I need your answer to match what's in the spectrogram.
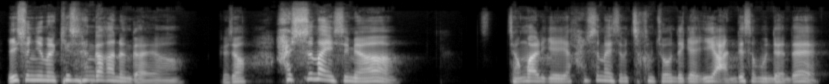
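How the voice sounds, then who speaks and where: A male pastor with a Jeolla Korean accent preaches a sermon in a clean-toned, slightly high voice. He tells stories warmly and poses rhetorical questions to the congregation.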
